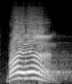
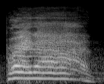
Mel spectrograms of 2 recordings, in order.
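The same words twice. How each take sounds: First: Loud, high shout for a son; calling out. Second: Long, high drawn-out holler; louder yell. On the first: Father calling into a dark hole for his son, loud shout. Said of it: "So I stick my head down in there". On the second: Father calling his lost son louder, long high yell. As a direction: holler the name, stretched out and high. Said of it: "Now I get louder". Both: Retold or imitated.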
